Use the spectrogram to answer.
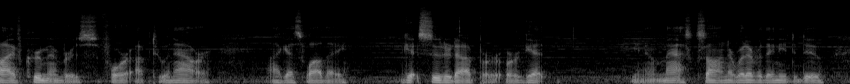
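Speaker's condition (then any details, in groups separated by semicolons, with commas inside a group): No condition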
